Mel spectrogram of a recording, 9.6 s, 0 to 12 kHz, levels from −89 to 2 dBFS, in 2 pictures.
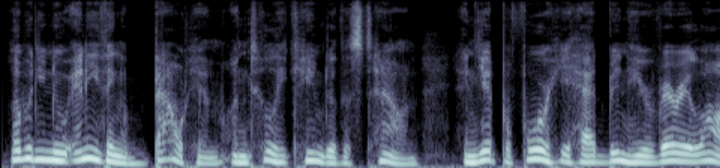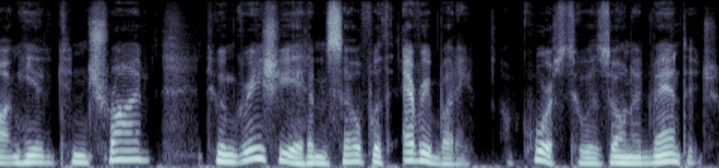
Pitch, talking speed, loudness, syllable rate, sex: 135 Hz, 205 wpm, -18 LUFS, 6.8 syllables/s, male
